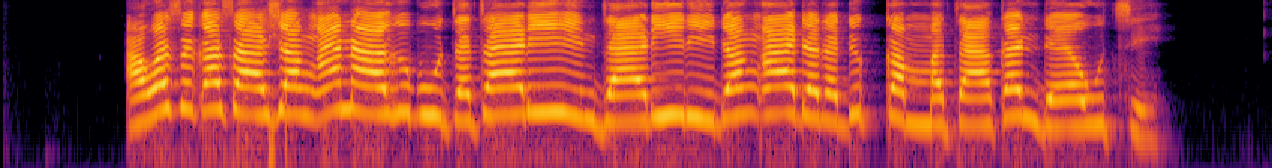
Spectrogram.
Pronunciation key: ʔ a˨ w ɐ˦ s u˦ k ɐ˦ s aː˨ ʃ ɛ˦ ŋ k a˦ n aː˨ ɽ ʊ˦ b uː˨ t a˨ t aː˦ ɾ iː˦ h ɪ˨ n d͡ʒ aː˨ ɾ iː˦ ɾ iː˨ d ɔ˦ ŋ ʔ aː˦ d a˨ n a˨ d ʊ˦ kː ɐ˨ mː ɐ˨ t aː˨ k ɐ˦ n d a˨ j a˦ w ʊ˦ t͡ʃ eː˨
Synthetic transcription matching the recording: ʔ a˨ w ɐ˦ s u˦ kʼ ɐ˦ s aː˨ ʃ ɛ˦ ŋ ʔ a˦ n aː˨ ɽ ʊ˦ b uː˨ t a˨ t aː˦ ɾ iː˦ h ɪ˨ n d͡ʒ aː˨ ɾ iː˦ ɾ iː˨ d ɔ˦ ŋ ʔ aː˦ d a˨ n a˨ d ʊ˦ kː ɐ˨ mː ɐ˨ t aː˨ k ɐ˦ n d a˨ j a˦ w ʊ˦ t͡ʃ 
